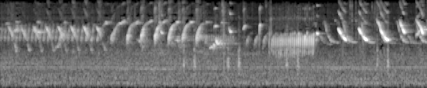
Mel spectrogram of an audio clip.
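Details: Canary song, fairly quiet at first with repeated curved whistles and a short buzzy passage, ending in a run of louder sharp descending notes.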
